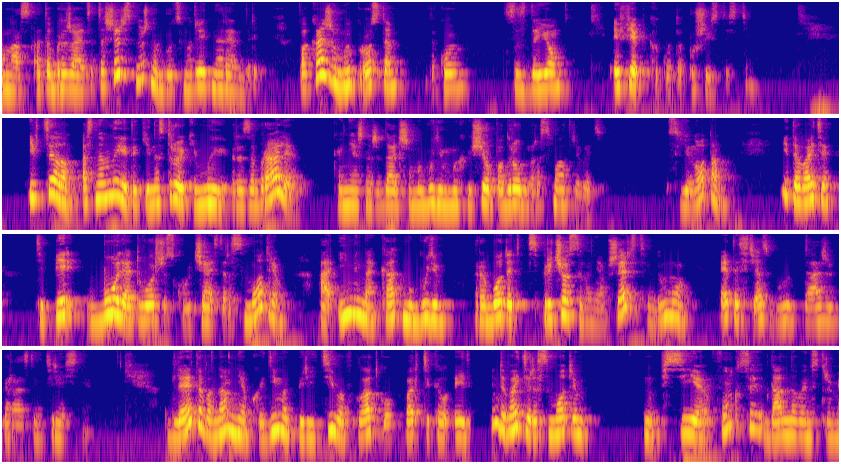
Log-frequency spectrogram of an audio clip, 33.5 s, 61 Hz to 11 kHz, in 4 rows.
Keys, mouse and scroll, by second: 2.7 scroll down 3, 3.0-5.9 middle drag, 5.9 scroll up 2, 27.2-29.7 drag.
